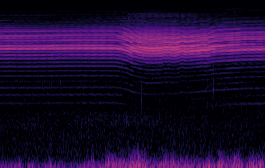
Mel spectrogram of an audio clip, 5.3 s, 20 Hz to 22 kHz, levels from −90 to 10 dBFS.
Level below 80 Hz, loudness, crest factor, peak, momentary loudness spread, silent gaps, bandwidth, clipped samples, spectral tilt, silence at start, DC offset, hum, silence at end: -54 dBFS; -32 LUFS; 16 dB; -20 dBFS; 8 LU; none; over 20 kHz; under 0.1%; 0 dB/octave; 0 s; under 0.1%; none; 0 s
